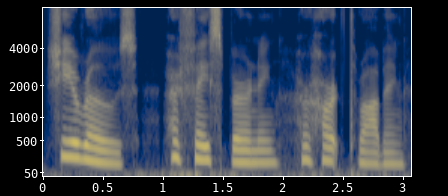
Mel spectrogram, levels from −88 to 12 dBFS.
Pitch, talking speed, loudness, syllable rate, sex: 180 Hz, 155 wpm, -19 LUFS, 4.7 syllables/s, female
